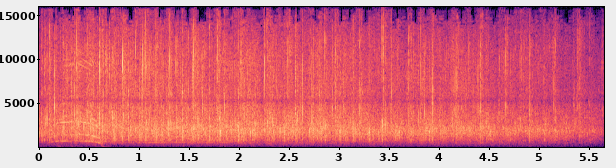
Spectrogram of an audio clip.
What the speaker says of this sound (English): Today, yeah, you can applaud.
